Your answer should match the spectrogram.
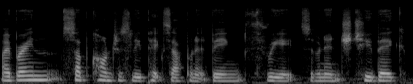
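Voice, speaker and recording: An actress playing a terse, unflappable manager of a secret facility in an audio drama, with a brisk, dry delivery. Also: female voice, fairly low pitch, steady tone, close to an everyday voice. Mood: dry, deadpan.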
